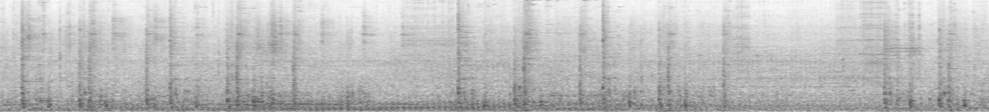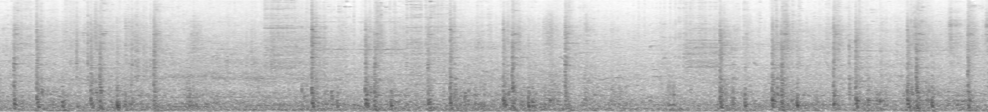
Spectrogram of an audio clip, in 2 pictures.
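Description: Passenger train coaches rolling past on the adjacent track. The wheels click and clack irregularly over the rail joints above a steady rumble.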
